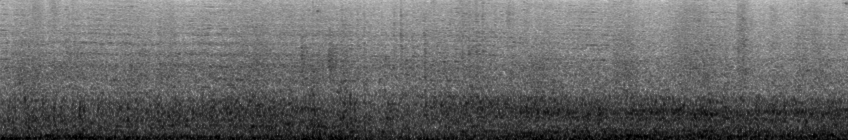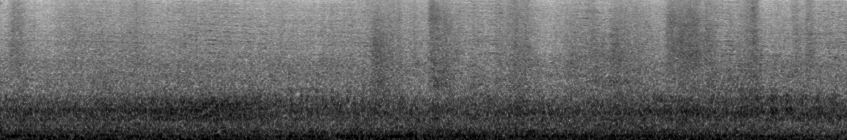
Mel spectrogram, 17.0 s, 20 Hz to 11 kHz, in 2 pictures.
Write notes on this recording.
Freight Train from Adelaide, South Australia heading to Melbourne, Victoria. This particular train was about 1,300 metres long. Recorded with two Schoeps CCM4Lg in ORTF configuration inside a Schoeps/Rycote stereo blimp directly into a Sound Devices 702 recorder. Recorded at 20:30 on 19 March 2010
